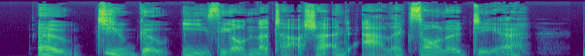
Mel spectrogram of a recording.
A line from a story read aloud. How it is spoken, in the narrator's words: Lord Bellevue said, chuckling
